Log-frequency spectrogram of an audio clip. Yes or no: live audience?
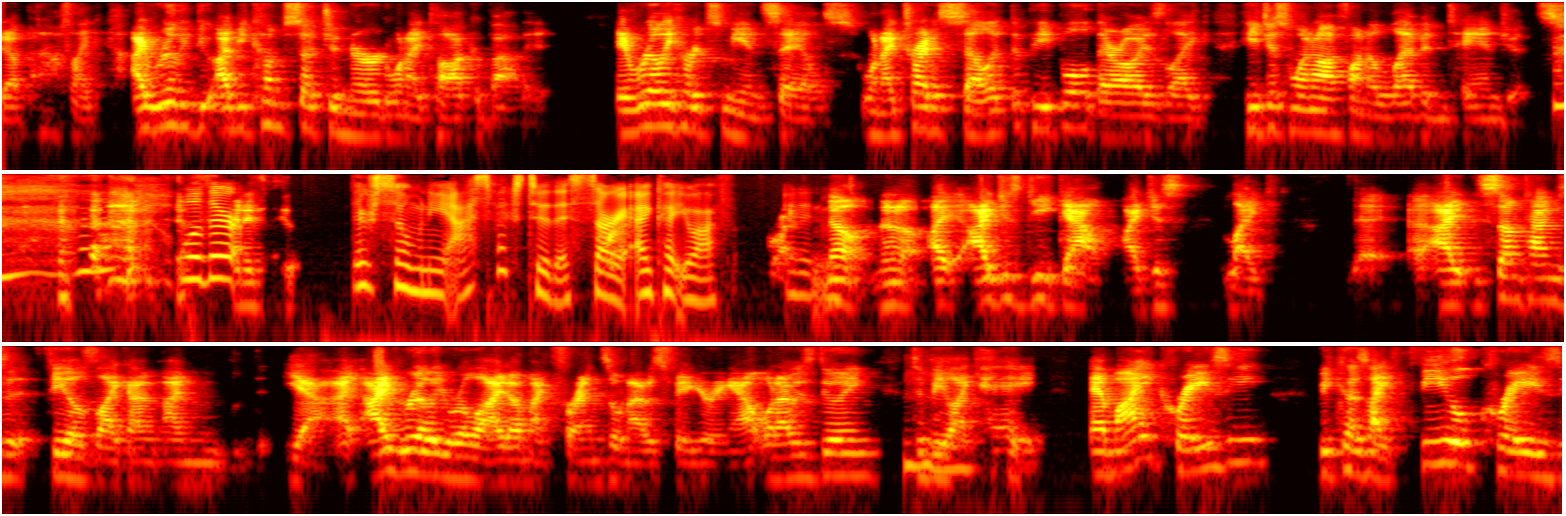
no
